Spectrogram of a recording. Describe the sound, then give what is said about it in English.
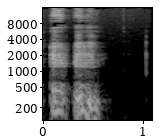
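Throat clearing by a man with a rough morning voice: two quick, gravelly rasping bursts in close succession, then silence with one tiny click at the end. “Clear that throat out.”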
